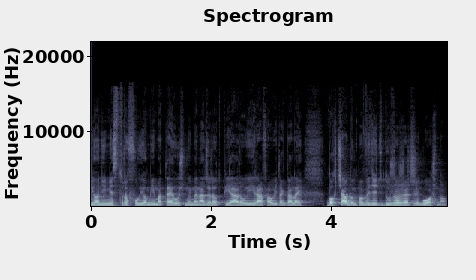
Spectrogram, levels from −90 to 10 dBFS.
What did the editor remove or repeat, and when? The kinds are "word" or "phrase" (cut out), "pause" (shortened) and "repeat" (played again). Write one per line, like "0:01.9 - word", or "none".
none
